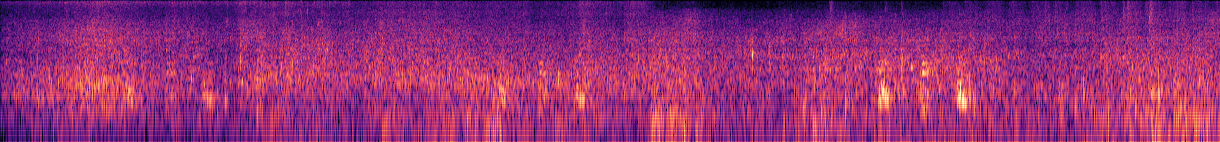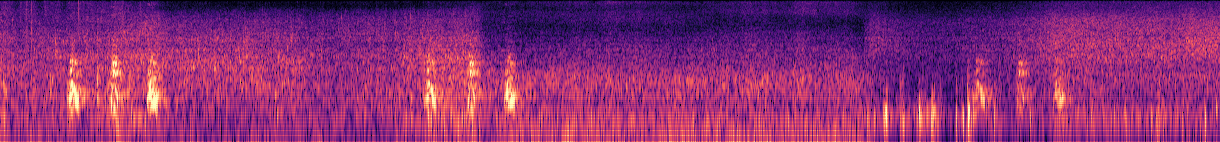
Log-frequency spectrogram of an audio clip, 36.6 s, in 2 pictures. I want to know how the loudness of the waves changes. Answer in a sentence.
The loudness of the waves stays about the same.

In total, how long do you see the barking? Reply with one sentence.
The barking can be heard for 9 seconds in total.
